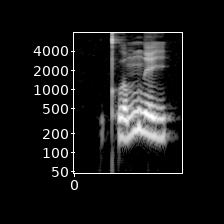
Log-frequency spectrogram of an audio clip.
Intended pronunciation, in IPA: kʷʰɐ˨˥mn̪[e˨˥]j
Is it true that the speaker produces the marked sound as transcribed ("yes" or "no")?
no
